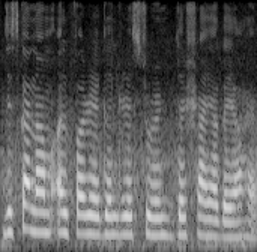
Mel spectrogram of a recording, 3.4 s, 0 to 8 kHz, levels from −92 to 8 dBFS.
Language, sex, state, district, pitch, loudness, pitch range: Hindi, female, Haryana, Rohtak, 215 Hz, -14 LUFS, 205-230 Hz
